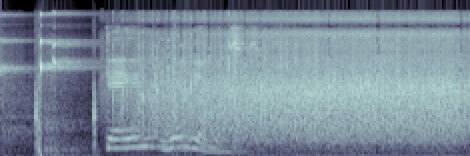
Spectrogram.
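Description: A crowd cheers and applauds loudly.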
